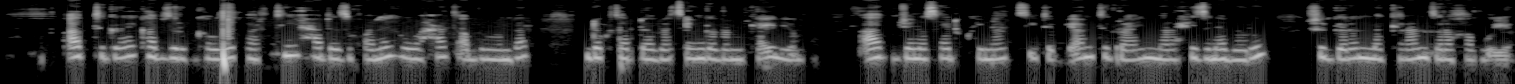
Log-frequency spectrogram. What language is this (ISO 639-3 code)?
tir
